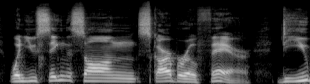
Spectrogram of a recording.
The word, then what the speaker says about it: Scarborough: Because in American English, we'll be like, "Are you going to Scarborough Fair?" But I've never heard a British person sing the song. It's Scarborough, so it's still 3 syllables, just slightly different syllables.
